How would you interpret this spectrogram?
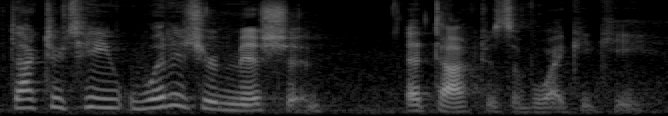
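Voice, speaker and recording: A woman hosting an interview show, asking prepared questions in a warm, measured way. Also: medium pitch, sing-song, over loud music. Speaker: interview host.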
